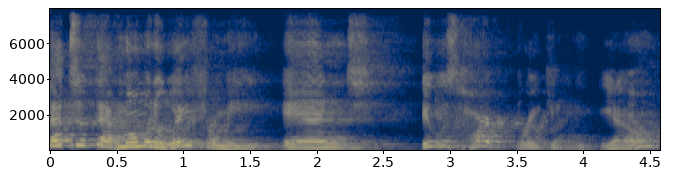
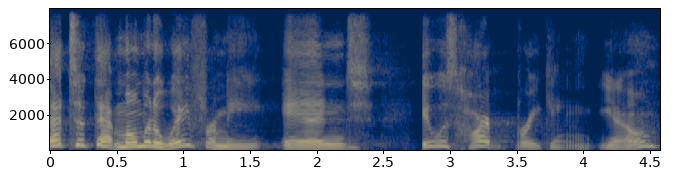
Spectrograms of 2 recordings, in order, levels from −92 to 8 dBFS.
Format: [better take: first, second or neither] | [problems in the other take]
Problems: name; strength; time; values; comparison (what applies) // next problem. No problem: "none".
second | room echo; dies away in 1 s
